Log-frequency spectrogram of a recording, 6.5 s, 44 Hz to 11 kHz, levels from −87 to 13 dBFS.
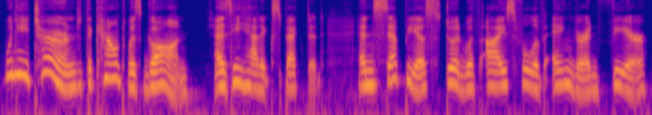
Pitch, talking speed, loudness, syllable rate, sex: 190 Hz, 195 wpm, -19 LUFS, 4.5 syllables/s, female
